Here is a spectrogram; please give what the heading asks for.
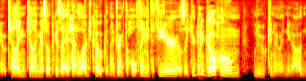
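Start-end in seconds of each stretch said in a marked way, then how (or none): none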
